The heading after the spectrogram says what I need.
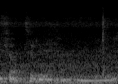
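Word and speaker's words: Пётр: 피터 러시아식 발음이 표트르예요.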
